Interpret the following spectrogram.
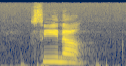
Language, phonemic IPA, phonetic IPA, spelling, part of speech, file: Tamil, /tʃiːnɑː/, [siːnäː], சீனா, proper noun, Ta-சீனா.ogg
- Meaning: 1. China (a large country in East Asia, occupying the region around the Yellow, Yangtze, and Pearl Rivers; the People's Republic of China, since 1949) 2. Mainland China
